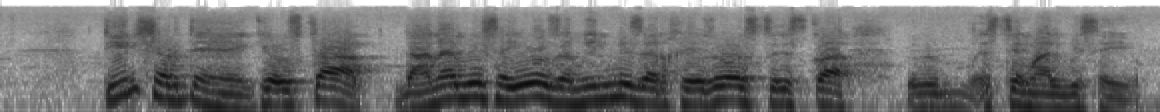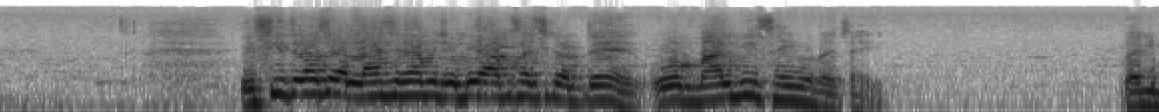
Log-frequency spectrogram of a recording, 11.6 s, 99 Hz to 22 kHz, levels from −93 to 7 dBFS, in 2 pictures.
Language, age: Urdu, 50-69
